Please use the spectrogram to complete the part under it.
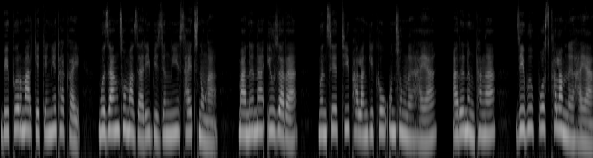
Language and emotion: Bodo, neutral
